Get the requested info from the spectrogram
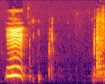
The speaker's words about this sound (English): Go ahead, chew it down, man. Don't choke. If you choke, I don't know CPR.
